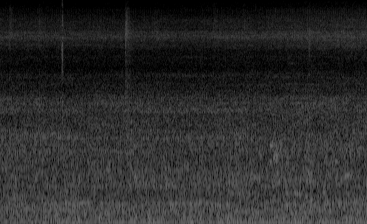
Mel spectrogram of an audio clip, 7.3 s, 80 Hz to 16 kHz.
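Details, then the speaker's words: Ford Ranger 2.2 diesel with an intermittent hard-starting problem, started after scanner work: quiet, steady idle with a low, even hum, no stumbling or hunting; it starts easily and the hard starting seems gone. "Aba, parang sureb na. Parang wala na yung hard starting ah."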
